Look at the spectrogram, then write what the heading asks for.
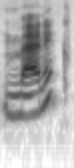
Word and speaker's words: manic: So someone who acts panicked is a manic person and you'd not call it manic but just like panic, manic also rhymes with panic.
